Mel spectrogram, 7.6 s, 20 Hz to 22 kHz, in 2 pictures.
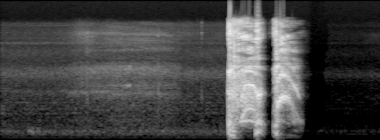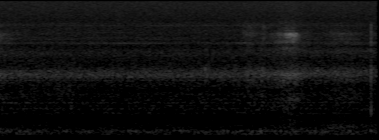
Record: {
  "cough_length": "7.6 s",
  "cough_amplitude": 32767,
  "cough_signal_mean_std_ratio": 0.21,
  "survey_phase": "beta (2021-08-13 to 2022-03-07)",
  "age": "45-64",
  "gender": "Male",
  "wearing_mask": "No",
  "symptom_runny_or_blocked_nose": true,
  "symptom_headache": true,
  "symptom_onset": "6 days",
  "smoker_status": "Ex-smoker",
  "respiratory_condition_asthma": false,
  "respiratory_condition_other": false,
  "recruitment_source": "REACT",
  "submission_delay": "6 days",
  "covid_test_result": "Negative",
  "covid_test_method": "RT-qPCR",
  "influenza_a_test_result": "Negative",
  "influenza_b_test_result": "Negative"
}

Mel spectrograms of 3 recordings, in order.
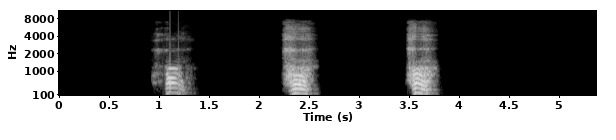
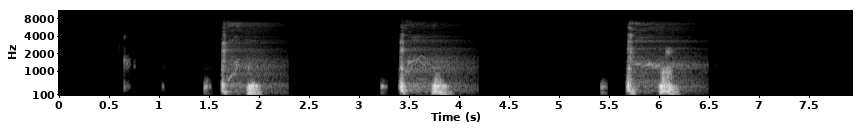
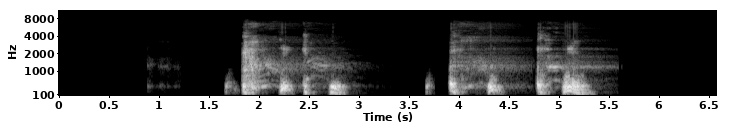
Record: {
  "exhalation_length": "5.4 s",
  "exhalation_amplitude": 26340,
  "exhalation_signal_mean_std_ratio": 0.27,
  "three_cough_length": "7.9 s",
  "three_cough_amplitude": 24088,
  "three_cough_signal_mean_std_ratio": 0.23,
  "cough_length": "6.6 s",
  "cough_amplitude": 26431,
  "cough_signal_mean_std_ratio": 0.33,
  "survey_phase": "beta (2021-08-13 to 2022-03-07)",
  "age": "45-64",
  "gender": "Male",
  "wearing_mask": "No",
  "symptom_cough_any": true,
  "smoker_status": "Ex-smoker",
  "respiratory_condition_asthma": false,
  "respiratory_condition_other": false,
  "recruitment_source": "Test and Trace",
  "submission_delay": "1 day",
  "covid_test_result": "Negative",
  "covid_test_method": "RT-qPCR"
}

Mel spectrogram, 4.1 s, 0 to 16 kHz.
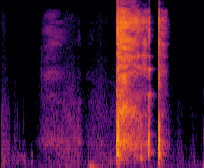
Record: {
  "cough_length": "4.1 s",
  "cough_amplitude": 14935,
  "cough_signal_mean_std_ratio": 0.29,
  "survey_phase": "beta (2021-08-13 to 2022-03-07)",
  "age": "18-44",
  "gender": "Female",
  "wearing_mask": "No",
  "symptom_cough_any": true,
  "symptom_new_continuous_cough": true,
  "symptom_runny_or_blocked_nose": true,
  "symptom_shortness_of_breath": true,
  "symptom_sore_throat": true,
  "symptom_abdominal_pain": true,
  "symptom_fatigue": true,
  "symptom_headache": true,
  "smoker_status": "Never smoked",
  "respiratory_condition_asthma": false,
  "respiratory_condition_other": false,
  "recruitment_source": "Test and Trace",
  "submission_delay": "2 days",
  "covid_test_result": "Positive",
  "covid_test_method": "RT-qPCR",
  "covid_ct_value": 26.6,
  "covid_ct_gene": "ORF1ab gene",
  "covid_ct_mean": 27.4,
  "covid_viral_load": "1000 copies/ml",
  "covid_viral_load_category": "Minimal viral load (< 10K copies/ml)"
}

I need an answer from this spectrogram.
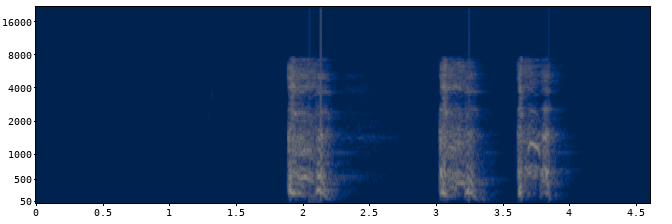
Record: {
  "cough_length": "4.6 s",
  "cough_amplitude": 15500,
  "cough_signal_mean_std_ratio": 0.34,
  "survey_phase": "beta (2021-08-13 to 2022-03-07)",
  "age": "45-64",
  "gender": "Male",
  "wearing_mask": "No",
  "symptom_fatigue": true,
  "symptom_onset": "12 days",
  "smoker_status": "Never smoked",
  "respiratory_condition_asthma": false,
  "respiratory_condition_other": false,
  "recruitment_source": "REACT",
  "submission_delay": "2 days",
  "covid_test_result": "Positive",
  "covid_test_method": "RT-qPCR",
  "covid_ct_value": 32.0,
  "covid_ct_gene": "N gene",
  "influenza_a_test_result": "Negative",
  "influenza_b_test_result": "Negative"
}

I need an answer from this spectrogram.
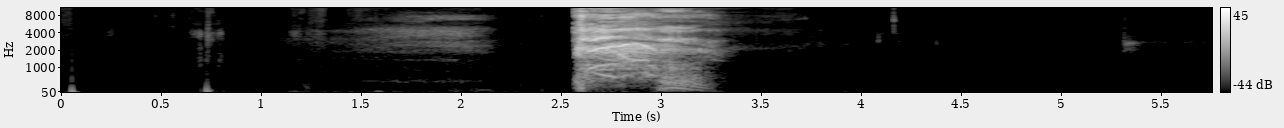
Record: {
  "cough_length": "5.8 s",
  "cough_amplitude": 14269,
  "cough_signal_mean_std_ratio": 0.26,
  "survey_phase": "beta (2021-08-13 to 2022-03-07)",
  "age": "18-44",
  "gender": "Male",
  "wearing_mask": "No",
  "symptom_cough_any": true,
  "symptom_sore_throat": true,
  "smoker_status": "Never smoked",
  "respiratory_condition_asthma": true,
  "respiratory_condition_other": false,
  "recruitment_source": "Test and Trace",
  "submission_delay": "1 day",
  "covid_test_result": "Positive",
  "covid_test_method": "RT-qPCR",
  "covid_ct_value": 12.8,
  "covid_ct_gene": "N gene",
  "covid_ct_mean": 14.2,
  "covid_viral_load": "22000000 copies/ml",
  "covid_viral_load_category": "High viral load (>1M copies/ml)"
}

